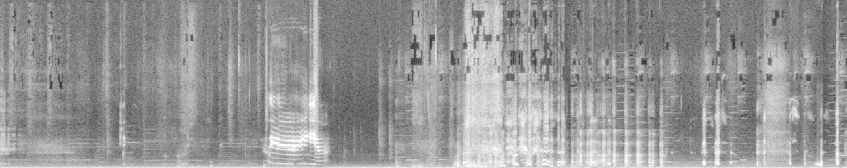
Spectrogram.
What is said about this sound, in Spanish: Qué bostezo más raro, tío. Es como una mezcla entre bostezo y estiramiento, ¿sabes?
